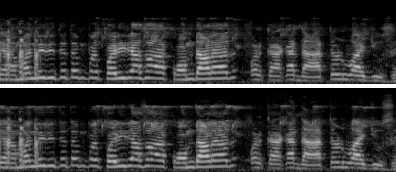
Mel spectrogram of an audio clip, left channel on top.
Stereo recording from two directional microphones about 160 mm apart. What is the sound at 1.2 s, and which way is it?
Speech, 25° right (ahead or behind).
